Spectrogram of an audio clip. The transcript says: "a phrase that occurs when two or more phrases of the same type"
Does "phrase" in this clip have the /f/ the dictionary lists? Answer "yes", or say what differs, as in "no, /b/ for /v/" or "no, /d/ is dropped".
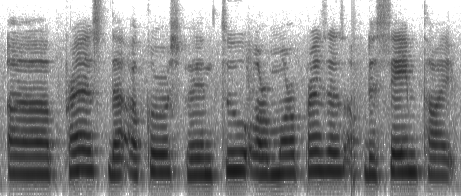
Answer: no, /p/ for /f/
